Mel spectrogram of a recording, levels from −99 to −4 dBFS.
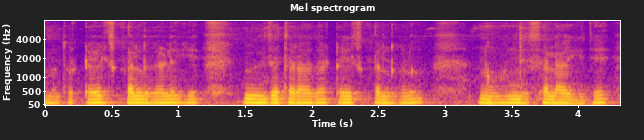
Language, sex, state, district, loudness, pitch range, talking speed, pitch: Kannada, male, Karnataka, Koppal, -15 LUFS, 115-125 Hz, 110 wpm, 120 Hz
